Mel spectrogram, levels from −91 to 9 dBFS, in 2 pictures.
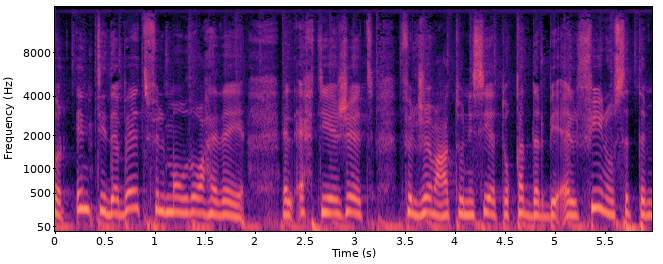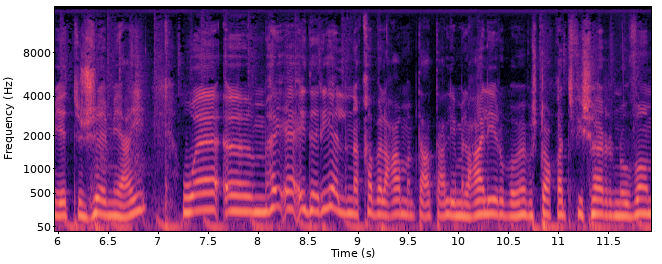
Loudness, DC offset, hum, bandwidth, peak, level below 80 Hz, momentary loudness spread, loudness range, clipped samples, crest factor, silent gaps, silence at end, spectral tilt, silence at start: -22 LUFS; under 0.1%; none; 16 kHz; -8 dBFS; -34 dBFS; 5 LU; 2 LU; under 0.1%; 14 dB; none; 0 s; -5 dB/octave; 0 s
